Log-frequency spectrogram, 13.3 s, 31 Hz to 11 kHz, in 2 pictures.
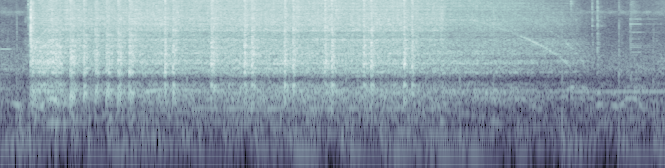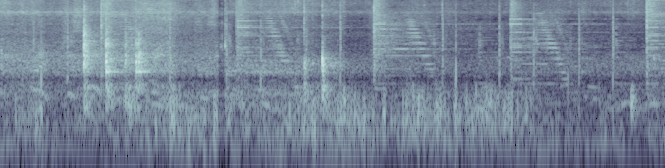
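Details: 1994–98 Ford Mustang that starts then dies (owner suspects coil or current loss), cranked with ether: starter churns steadily about five seconds with no catch or firing, then falls silent; cranks but won't start, cause unconfirmed.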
